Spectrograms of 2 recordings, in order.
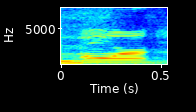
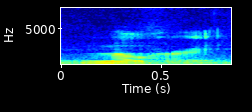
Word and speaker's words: Moher: Some say Moore, some say Mohare, but I think Mohare is the most correct.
